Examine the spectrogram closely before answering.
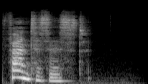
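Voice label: "fantasist", British English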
